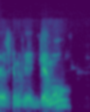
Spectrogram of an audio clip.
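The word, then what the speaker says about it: ג: going to be a gimel which kind of has a g sound and they have it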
